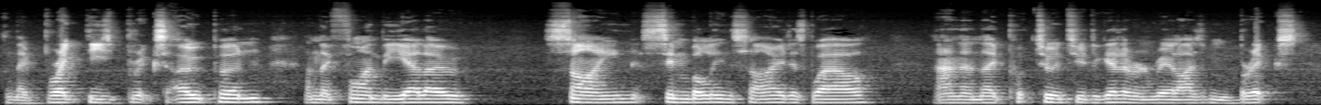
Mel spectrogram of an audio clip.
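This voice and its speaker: A man's voice: mid-range voice, fairly bright tone. A man casually recapping a tabletop role-playing campaign as game master, chatty, with emphatic asides. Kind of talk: casual solo recap narration.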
